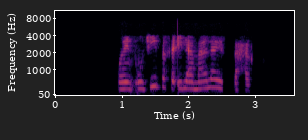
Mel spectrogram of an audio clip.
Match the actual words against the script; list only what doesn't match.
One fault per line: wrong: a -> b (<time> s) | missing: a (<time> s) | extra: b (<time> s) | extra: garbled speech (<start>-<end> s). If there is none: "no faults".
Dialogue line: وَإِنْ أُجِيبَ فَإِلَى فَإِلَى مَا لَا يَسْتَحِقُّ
missing: فَإِلَى (2.1 s)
